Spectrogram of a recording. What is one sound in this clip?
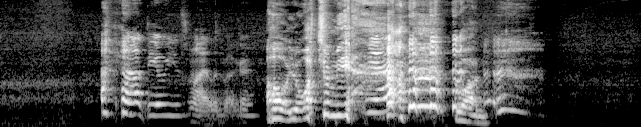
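A young man laughs softly nearby.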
